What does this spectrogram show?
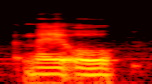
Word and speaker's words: Mayo: The name is from the Irish Mayo pronunciation, Mayo, much like the condiment.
